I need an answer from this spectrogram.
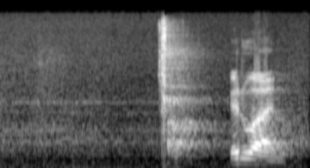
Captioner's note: camera clicks, flash pops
